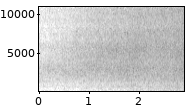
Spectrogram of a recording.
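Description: Large ocean waves crashing as a broad, continuous roar of surf that stays loud throughout and eases slightly toward the end, with no voices.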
